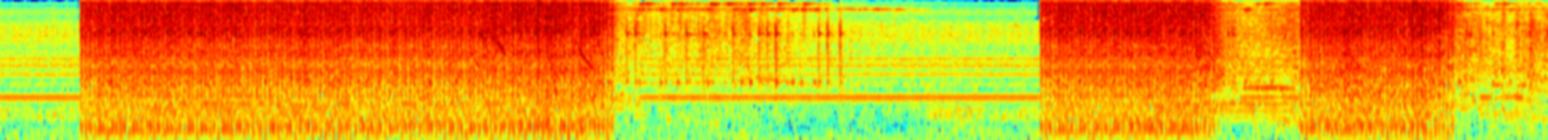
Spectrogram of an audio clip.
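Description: A minigun fires in the Brutal Doom video game, a loud, dense, continuous mechanical roar in long sustained bursts broken by brief gaps.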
